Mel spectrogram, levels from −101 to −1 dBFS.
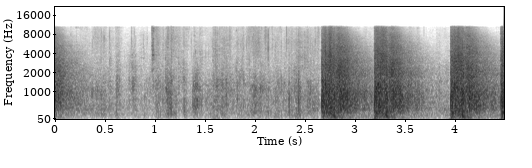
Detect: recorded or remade remade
